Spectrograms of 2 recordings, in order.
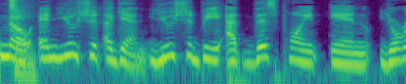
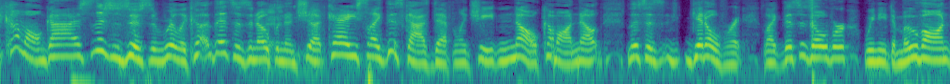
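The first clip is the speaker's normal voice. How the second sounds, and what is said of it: Impression of a radio show caller. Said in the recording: “a good impression of him?”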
